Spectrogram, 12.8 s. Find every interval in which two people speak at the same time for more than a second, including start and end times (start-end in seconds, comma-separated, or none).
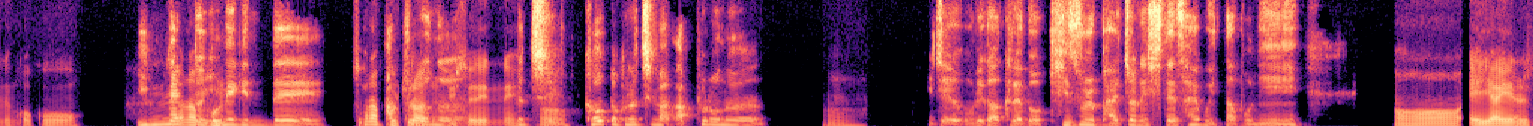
3.2-4.8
